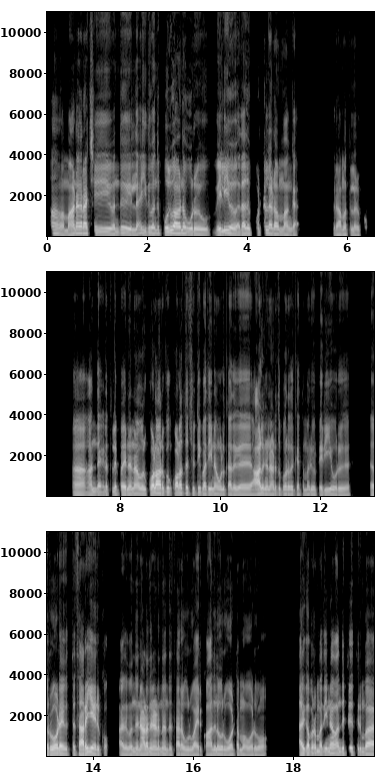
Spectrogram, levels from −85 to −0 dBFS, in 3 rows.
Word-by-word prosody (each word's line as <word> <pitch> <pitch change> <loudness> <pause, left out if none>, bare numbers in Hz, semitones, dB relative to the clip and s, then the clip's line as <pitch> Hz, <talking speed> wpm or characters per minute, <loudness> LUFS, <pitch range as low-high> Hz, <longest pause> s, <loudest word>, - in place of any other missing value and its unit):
ஆமா. 150 -6 -1
மாநகராட்சி 165 +3 +2 0.3
வந்து 145 +3 -4 0.2
இல்ல. 120 +2 0 0.2
இது 145 - -5
வந்து 155 +1 -3
பொதுவான 160 +1 +4
ஒரு 130 -1 +1 0.4
வெளிய 155 +5 +3 0.2
அதாவது, 135 +3 +1
பொட்டல் 150 +2 -3
எடம்பாங்க 115 -7 -1 0.8
கிராமத்தில 105 -1 -4
இருக்கும். 95 -1 -11 0.7
அ - - +1 0.3
அந்த 130 +2 -2
எடத்துல 125 +1 -4
இப்ப 125 +1 -4
என்னன்னா 130 +2 +1
ஒரு 125 - 0
கொளம் 150 +2 +6
இருக்கும். 140 -1 -3
கொளத்தை 145 +3 +1
சுத்தி 140 +1 -4
பாத்தீங்கன்னா, 130 +1 0
உங்களுக்கு 120 -2 -2
அது 110 0 -1 0.4
ஆளுங்க 130 -1 +3
நடந்து 120 +2 -4
போறதுக்கு 120 -2 -3
ஏத்த 110 +1 -12
மாரி 120 -1 -4
ஒரு 110 - -11
பெரிய 120 +3 -3
ஒரு 105 -1 -3 0.7
ரோடே 135 +1 +6 0.2
த 120 - -2
தரையே 140 +4 +7
இருக்கும். 120 -1 -6 0.2
அது 110 - +1
வந்து 130 +2 -1
நடந்து 130 +2 +4
நடந்து 130 0 +1
அந்த 110 -2 -5
தர 115 0 +2
உருவாகியிருக்கும். 110 0 -1
அதுல 125 +2 0
ஒரு 115 - -3
ஓட்டமா 115 -1 -3
ஓடுவோம். 100 -1 -4 0.7
அதுக்கப்புறம் 140 +3 +2
பாத்தீங்கன்னா 140 +3 +2
வந்துட்டு, 135 +1 -2
திரும்ப 135 0 -1
130 Hz, 165 wpm, -23 LUFS, 115-140 Hz, 0.8 s, தரையே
